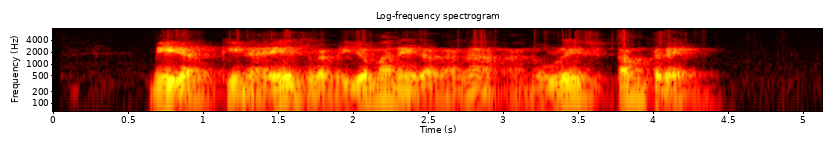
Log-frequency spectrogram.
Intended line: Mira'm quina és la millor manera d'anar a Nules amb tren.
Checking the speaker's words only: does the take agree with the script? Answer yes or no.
yes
